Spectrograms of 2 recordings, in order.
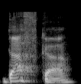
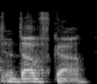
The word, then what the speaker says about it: דווקא: and we also dka pronounce it the way they pronounce it in Yiddish we say dka and not dka it's written it's it's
